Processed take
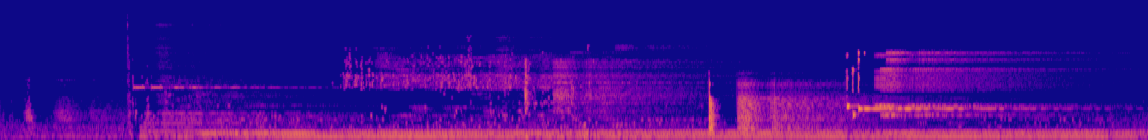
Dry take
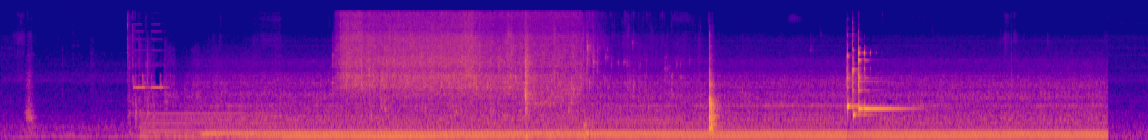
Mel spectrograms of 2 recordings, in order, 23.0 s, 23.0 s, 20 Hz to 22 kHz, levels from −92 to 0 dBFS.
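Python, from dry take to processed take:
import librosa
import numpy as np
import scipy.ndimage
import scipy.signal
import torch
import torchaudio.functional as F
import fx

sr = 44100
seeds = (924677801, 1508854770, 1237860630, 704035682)

y = fx.spec_gate(x, sr, threshold_db=-15, keep='strong')
y = fx.echo_diffused(y, sr, ms=750, feedback_pct=42, wet_db=-4.5)
y = fx.dereverb_blind(y, sr, rt60_s=0.65)
y = F.gain(torch.from_numpy(y), -7.5).numpy()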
